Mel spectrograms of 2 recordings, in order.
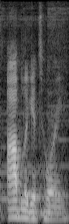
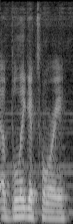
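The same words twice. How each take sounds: First: The stress falls on the first syllable. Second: The stress falls on a later syllable. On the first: "Like the upward inflection is at the beginning" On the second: "My wife hates that I say obligatory"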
